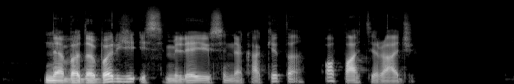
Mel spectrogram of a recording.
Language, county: Lithuanian, Vilnius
